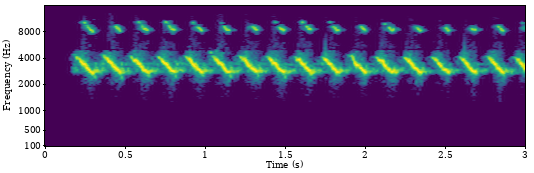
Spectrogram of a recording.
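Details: Long canary masteran recording used to train young birds: one unbroken run of high, ringing notes, each dipping then rising, repeated steadily about six times a second with no pause. The background is silent.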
